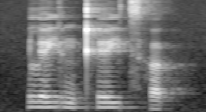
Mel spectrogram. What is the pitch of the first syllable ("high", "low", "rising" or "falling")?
high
